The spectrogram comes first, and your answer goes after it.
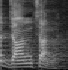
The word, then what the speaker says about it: Johannsen: देखिए, the term gene coined by, हम पढ़ते हैं इनको बेटा जॉनसन, लेकिन लिखते हैं जोहेंसन।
